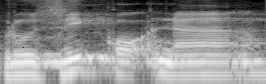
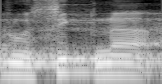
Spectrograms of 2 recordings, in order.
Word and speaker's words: رزقنا: Ruziqna bukan ruzikna. Kalau ruzikna ini sudah salah hurufnya. Pakai kaf berarti.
